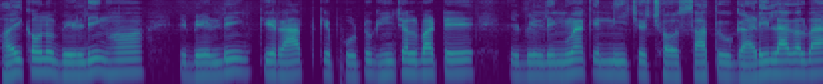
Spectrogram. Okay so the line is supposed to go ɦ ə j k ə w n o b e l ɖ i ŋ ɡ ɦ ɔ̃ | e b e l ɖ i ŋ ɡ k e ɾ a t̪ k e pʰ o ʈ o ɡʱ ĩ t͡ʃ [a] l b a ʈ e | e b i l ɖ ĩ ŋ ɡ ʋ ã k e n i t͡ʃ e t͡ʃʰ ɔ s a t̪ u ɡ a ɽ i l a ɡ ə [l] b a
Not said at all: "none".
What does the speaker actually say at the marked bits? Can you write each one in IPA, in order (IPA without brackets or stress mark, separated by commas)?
ə, l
